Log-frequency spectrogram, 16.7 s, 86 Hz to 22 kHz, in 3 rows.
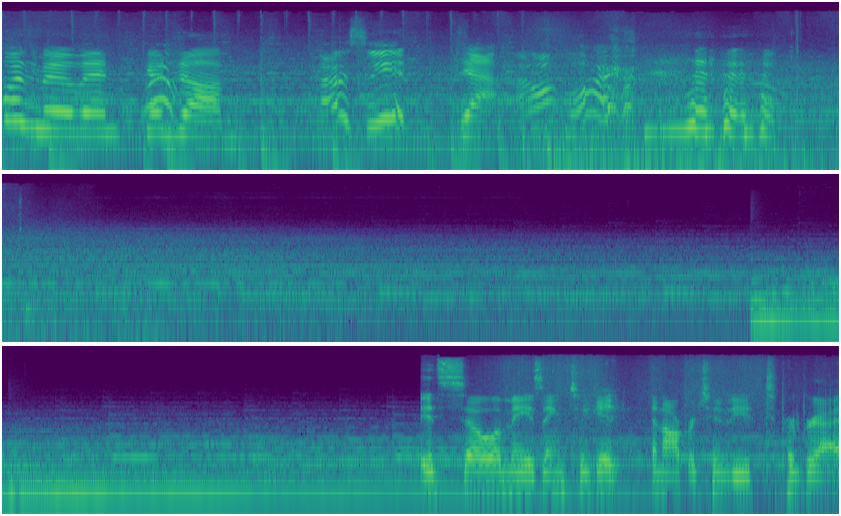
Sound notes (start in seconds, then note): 3.8 laughing; 7.2 calm music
